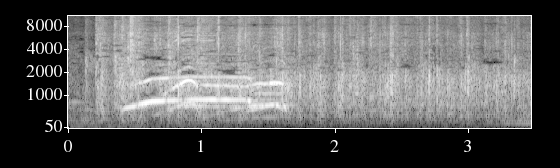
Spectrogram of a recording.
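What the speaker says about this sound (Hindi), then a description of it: "दोस्तों मैं चाहूंगा आदित्य सर के लिए भी जोरदार ताली।" Loud audience applause at an award event celebrating a new Audi A4 car achiever, a dense wash of clapping from a crowd with a brief overlapping tonal sound early on, then settling into steady, softer clapping.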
